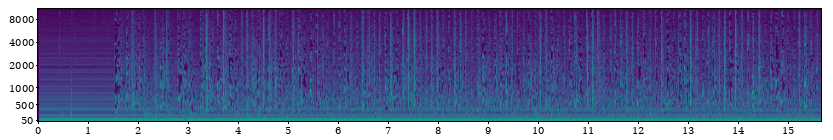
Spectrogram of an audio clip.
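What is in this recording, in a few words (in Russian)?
darbuka solo zapis na kassetnyj magnitofon, darbuka solo recorded on a cassette tape recorder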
